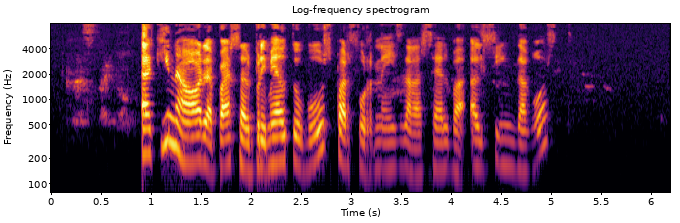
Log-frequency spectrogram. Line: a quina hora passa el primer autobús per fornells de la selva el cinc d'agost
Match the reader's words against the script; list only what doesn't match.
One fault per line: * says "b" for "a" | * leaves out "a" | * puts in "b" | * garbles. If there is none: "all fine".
all fine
